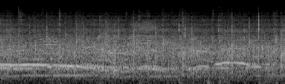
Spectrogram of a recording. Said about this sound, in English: Come on, you ought to clap your hands.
